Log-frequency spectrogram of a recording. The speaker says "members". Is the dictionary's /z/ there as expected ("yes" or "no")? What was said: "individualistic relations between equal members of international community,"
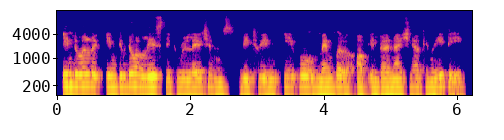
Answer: no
